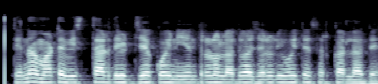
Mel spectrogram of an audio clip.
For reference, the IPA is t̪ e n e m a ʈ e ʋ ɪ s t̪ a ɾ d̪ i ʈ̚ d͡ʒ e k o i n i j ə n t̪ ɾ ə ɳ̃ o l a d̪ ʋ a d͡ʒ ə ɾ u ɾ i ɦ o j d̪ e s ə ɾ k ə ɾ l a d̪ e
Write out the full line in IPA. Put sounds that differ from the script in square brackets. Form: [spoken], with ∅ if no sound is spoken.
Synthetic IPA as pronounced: t̪ e n [a] m a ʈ e ʋ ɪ s t̪ a ɾ d̪ i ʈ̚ d͡ʒ e k o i n i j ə n t̪ ɾ ə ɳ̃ o l a d̪ ʋ a d͡ʒ ə ɾ u ɾ i ɦ o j [t̪] e s ə ɾ k [a] ɾ l a d̪ e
